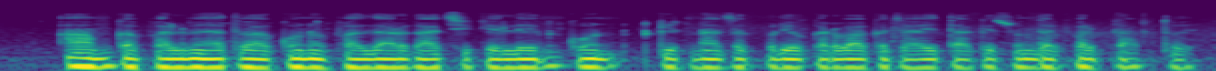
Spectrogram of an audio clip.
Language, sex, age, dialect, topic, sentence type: Maithili, male, 18-24, Eastern / Thethi, agriculture, question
